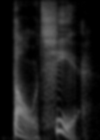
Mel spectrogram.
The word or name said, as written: 盗窃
